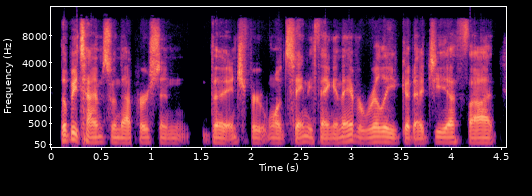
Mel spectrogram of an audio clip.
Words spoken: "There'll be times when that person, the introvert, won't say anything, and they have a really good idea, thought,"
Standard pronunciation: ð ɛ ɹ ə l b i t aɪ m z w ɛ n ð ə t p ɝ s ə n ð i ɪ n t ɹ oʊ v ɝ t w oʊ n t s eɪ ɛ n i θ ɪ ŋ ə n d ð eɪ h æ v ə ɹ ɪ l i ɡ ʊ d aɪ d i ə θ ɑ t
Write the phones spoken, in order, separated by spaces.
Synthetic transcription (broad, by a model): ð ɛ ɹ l b i t aɪ m z w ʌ n ð ə t p ɝ s ə n ð i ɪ n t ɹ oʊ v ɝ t w oʊ n t s eɪ ɛ n i θ ɪ ŋ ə n ð eɪ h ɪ v ə ɹ ɪ l i ɡ ʊ d aɪ d i ə θ ɑ t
